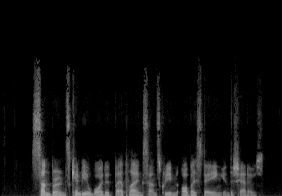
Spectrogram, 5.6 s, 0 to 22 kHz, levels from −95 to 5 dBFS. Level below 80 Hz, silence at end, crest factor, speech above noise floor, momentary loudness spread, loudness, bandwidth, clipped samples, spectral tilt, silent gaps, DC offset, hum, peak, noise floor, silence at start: -70 dBFS; 0.4 s; 26 dB; 40 dB; 11 LU; -37 LUFS; 15 kHz; under 0.1%; -4 dB/octave; none; under 0.1%; none; -14 dBFS; -78 dBFS; 0.65 s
